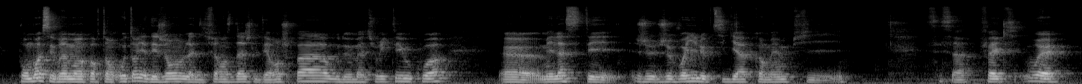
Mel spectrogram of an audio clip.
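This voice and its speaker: Audible room echo surrounds a man's medium-pitched voice. He talks at a moderate pace in a monotone with flat intonation. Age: 20s. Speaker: YouTuber friend. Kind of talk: casual chat.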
